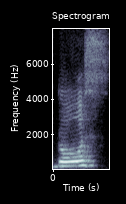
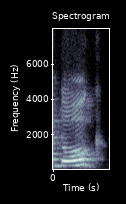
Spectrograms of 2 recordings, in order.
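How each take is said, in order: First: The word ends with a hushing 'sh' sound. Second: The word ends with a throaty 'kh' sound. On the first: The speaker calls it wrong. "नहीं तो कम से कम दोष पढ़ना" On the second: The speaker calls it right. "वैसे तो दोख पढ़े तो और भी सुंदर लगेगा"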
